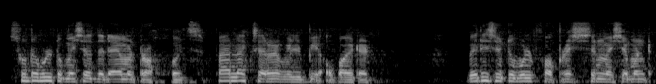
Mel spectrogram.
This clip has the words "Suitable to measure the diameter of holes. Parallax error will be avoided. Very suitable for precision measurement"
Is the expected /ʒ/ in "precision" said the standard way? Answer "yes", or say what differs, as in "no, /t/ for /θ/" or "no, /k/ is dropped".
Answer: no, /ʃ/ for /ʒ/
